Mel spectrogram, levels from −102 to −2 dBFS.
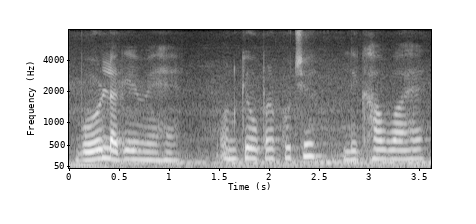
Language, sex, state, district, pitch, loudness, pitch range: Hindi, female, Maharashtra, Mumbai Suburban, 185 Hz, -17 LUFS, 130-200 Hz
